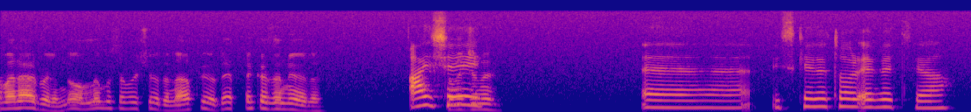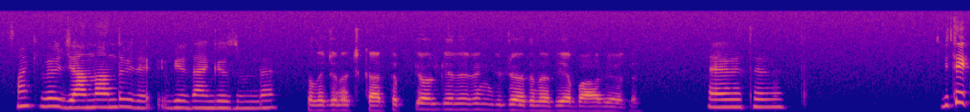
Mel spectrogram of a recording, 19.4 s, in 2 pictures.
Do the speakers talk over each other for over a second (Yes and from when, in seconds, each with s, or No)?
No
